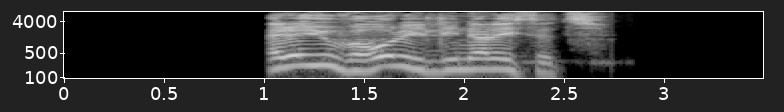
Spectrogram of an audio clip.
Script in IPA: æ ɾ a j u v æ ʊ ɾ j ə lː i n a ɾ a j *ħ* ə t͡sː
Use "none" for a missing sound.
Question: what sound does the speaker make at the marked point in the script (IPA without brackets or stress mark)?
θ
